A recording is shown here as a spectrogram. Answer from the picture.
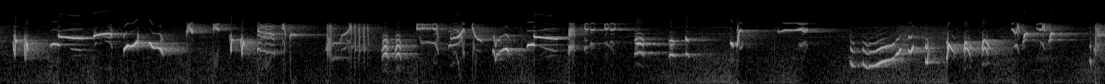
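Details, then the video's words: Chestnut-capped thrush, a national contest champion, in a long, rich song of high sweeping whistles, rapid twittered runs and sharp notes, with short breaks between bursts. "Suara Kicauan Burung Anis Kembang Juara Nasional"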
